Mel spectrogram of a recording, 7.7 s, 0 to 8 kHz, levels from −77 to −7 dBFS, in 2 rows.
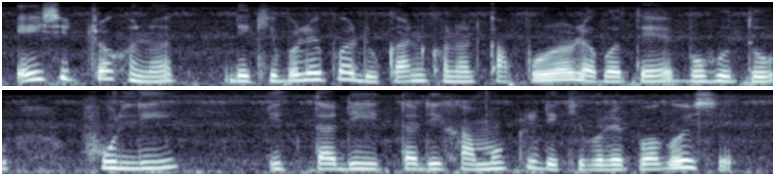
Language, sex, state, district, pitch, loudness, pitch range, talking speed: Assamese, female, Assam, Sonitpur, 190 Hz, -15 LUFS, 180-220 Hz, 115 wpm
